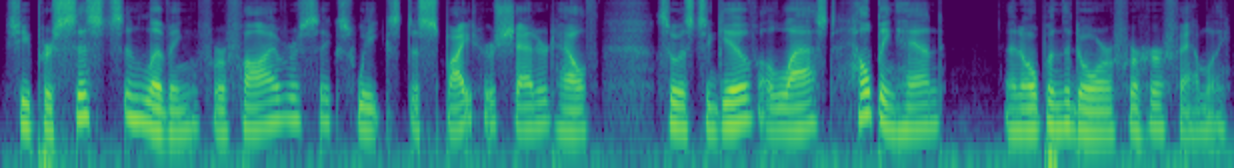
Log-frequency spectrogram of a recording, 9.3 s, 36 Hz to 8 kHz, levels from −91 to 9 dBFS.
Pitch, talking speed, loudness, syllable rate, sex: 140 Hz, 180 wpm, -18 LUFS, 4.6 syllables/s, male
